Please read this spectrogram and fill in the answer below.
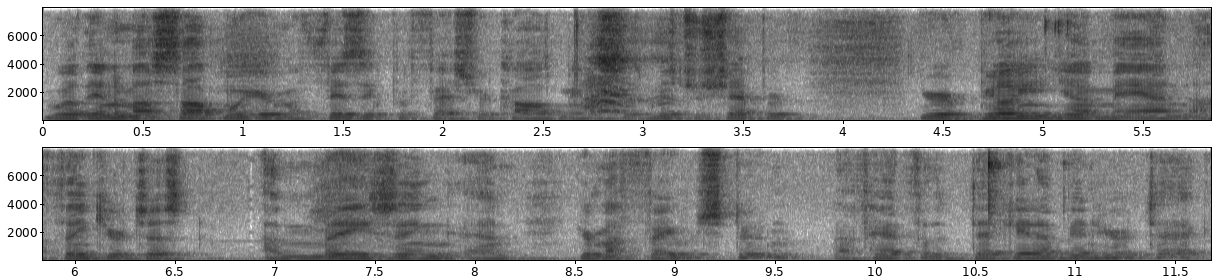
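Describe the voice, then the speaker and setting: Speaking quickly and at a fairly high pitch, a man with a Texan accent keeps his intonation fairly even, with audible room echo and noticeable background noise. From Texas, Dallas. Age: 70s. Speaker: artist, retired salesman. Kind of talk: interview, casual chat. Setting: studio.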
